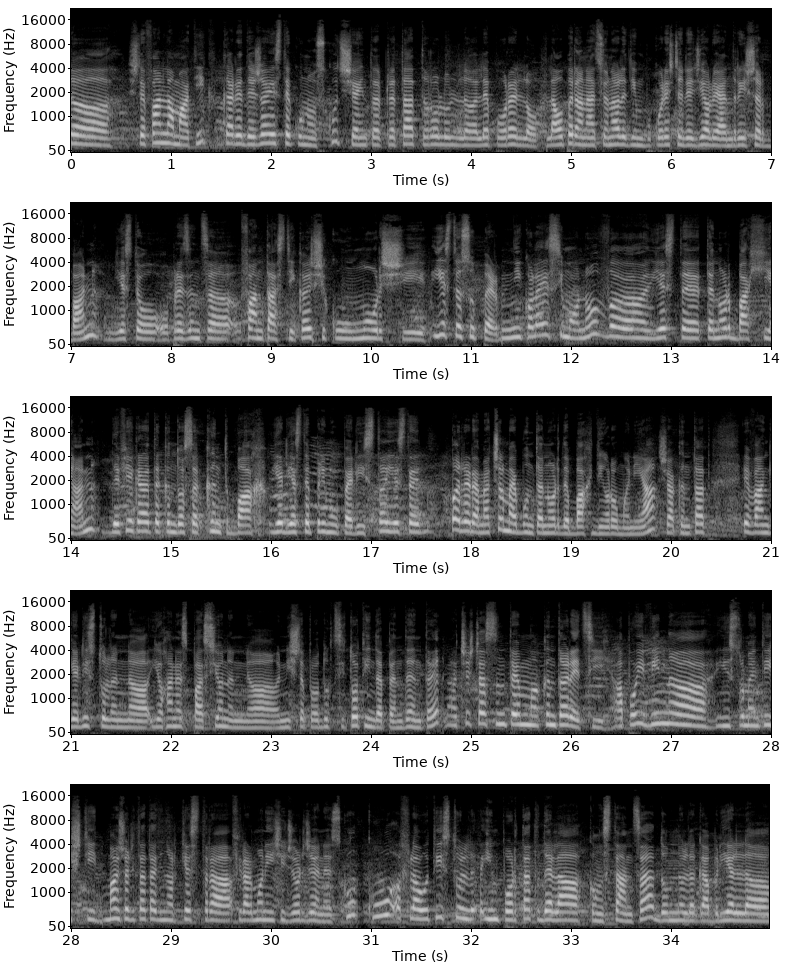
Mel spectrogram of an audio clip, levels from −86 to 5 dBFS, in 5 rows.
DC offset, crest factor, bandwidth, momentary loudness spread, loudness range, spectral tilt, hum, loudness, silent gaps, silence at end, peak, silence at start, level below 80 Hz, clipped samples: under 0.1%; 16 dB; 16 kHz; 7 LU; 3 LU; -4 dB/octave; none; -22 LUFS; none; 0 s; -6 dBFS; 0 s; -66 dBFS; under 0.1%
